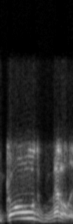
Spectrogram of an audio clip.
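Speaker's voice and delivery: lively, emphatic pitch swing on gold medalist. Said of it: "you gotta need some inflections".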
